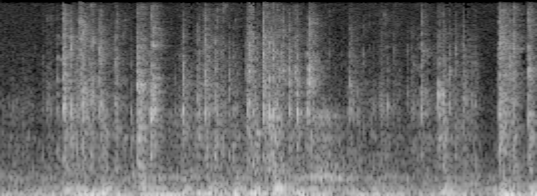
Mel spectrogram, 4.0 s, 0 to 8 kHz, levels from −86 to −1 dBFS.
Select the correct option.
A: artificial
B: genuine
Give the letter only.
B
